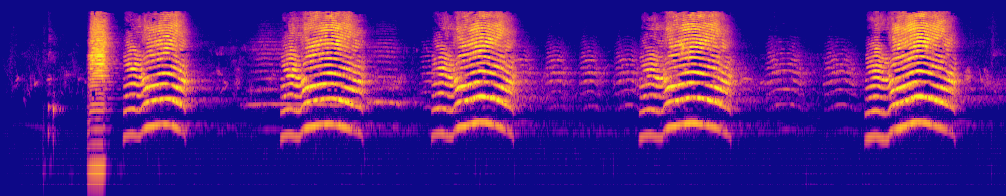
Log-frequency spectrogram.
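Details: Indian peacock gives five loud, nasal, wailing calls, each rising then falling, roughly every two seconds, with softer calls in the gaps.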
